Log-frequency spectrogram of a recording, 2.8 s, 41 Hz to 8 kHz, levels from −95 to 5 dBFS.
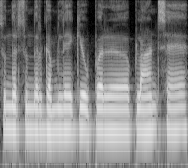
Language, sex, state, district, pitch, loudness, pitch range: Hindi, male, Himachal Pradesh, Shimla, 135 Hz, -13 LUFS, 130-135 Hz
